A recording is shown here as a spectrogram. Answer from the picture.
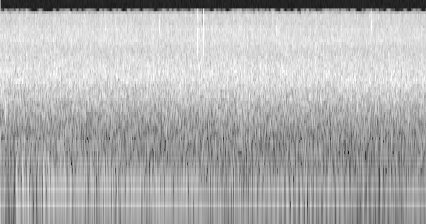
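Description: Rain beginning to fall: a steady, even hiss of drops.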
